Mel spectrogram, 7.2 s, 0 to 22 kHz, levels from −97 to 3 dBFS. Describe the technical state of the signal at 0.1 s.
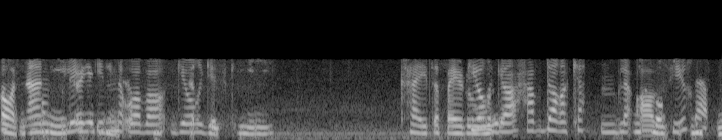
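At 0.1 s the speech is pulled down, by roughly 10 dB at its deepest. This runs from 0.0 to 0.32 s, about a fifth of a second affected in all. It is speech suppressed in double talk, likely an echo canceller ducking the talker alongside the echo. Above this, the band stops at 4 kHz.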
